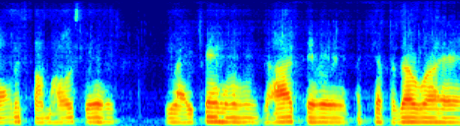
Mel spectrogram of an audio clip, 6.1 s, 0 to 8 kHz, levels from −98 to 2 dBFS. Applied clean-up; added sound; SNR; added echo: neural mask model DeepFilterNet 3.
